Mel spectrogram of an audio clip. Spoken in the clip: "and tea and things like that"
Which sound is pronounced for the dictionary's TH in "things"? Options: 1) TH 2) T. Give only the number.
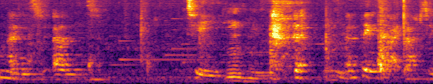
1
